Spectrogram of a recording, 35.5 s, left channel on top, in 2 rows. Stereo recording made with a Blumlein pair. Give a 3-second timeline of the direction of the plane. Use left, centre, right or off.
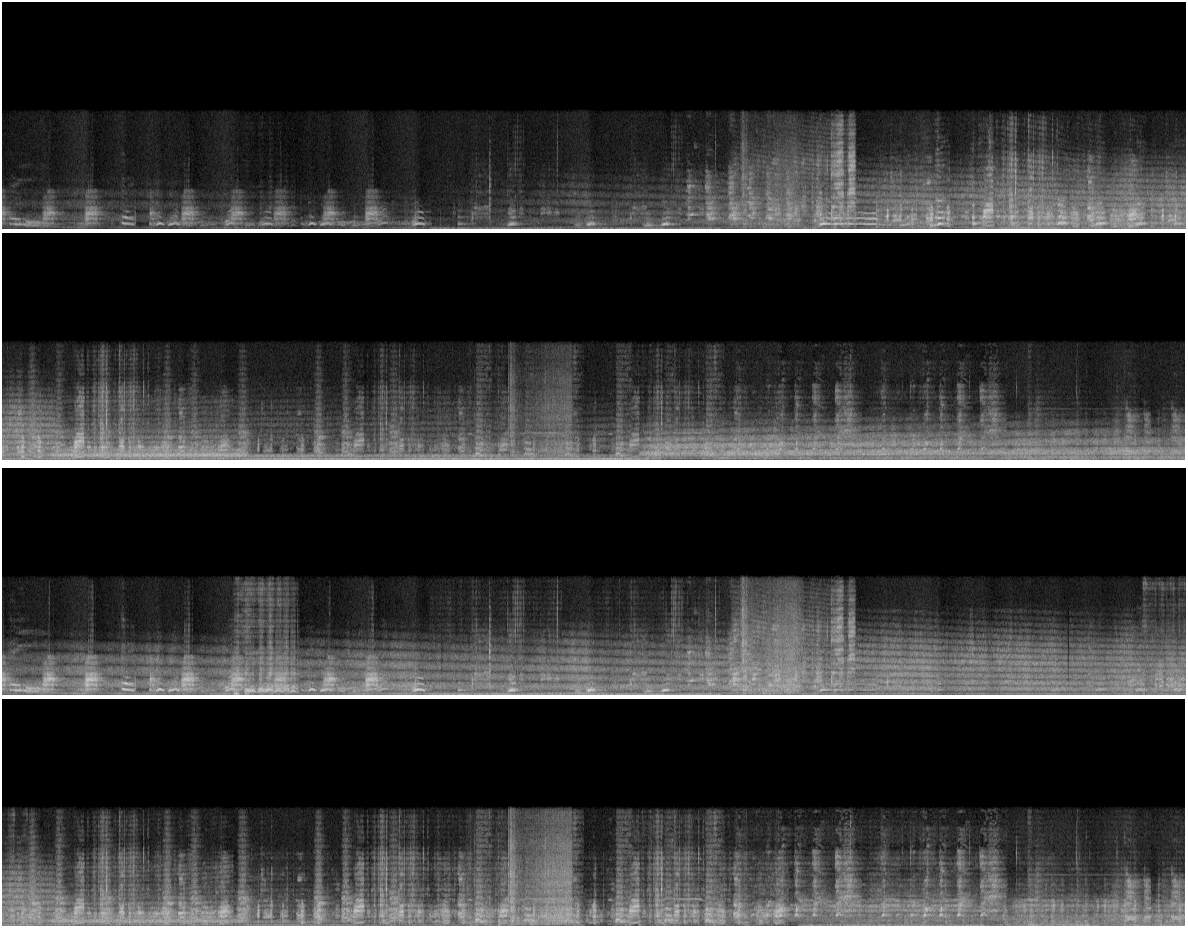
right, right, right, right, right, centre, centre, left, left, left, left, left.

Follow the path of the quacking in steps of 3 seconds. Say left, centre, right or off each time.
right, right, right, right, left, left, centre, right, right, right, right, right.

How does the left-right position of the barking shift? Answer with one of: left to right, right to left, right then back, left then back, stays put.
left then back.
